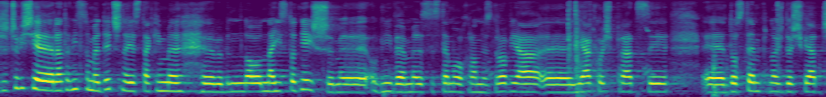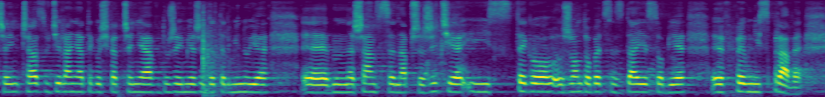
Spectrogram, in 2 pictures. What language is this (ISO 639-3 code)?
pol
